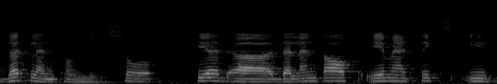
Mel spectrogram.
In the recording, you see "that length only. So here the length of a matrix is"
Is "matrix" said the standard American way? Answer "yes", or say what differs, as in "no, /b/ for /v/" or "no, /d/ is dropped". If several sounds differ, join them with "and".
yes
